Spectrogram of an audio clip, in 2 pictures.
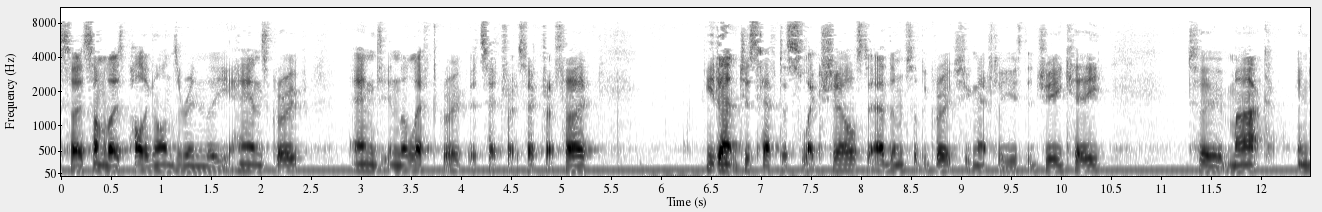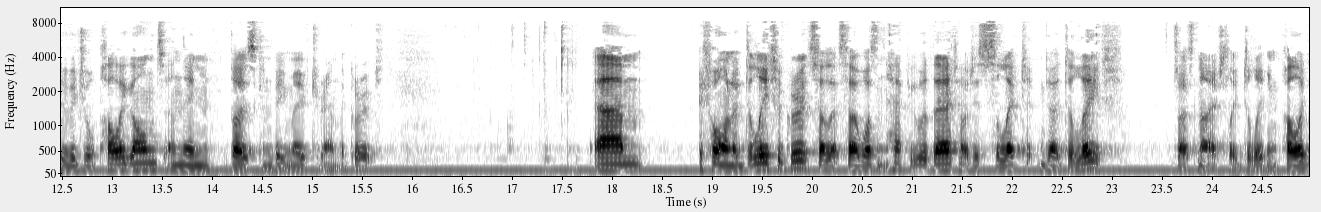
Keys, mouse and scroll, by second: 17.1 ctrl+click, 17.3-18.8 ctrl+drag, 20.8-21.9 drag, 22.8 click.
